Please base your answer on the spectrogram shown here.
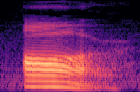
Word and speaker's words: hour: For example, an hour, Though it starts with H, but we are not pronouncing the sound of H.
